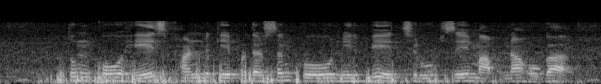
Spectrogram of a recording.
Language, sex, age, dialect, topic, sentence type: Hindi, male, 36-40, Kanauji Braj Bhasha, banking, statement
